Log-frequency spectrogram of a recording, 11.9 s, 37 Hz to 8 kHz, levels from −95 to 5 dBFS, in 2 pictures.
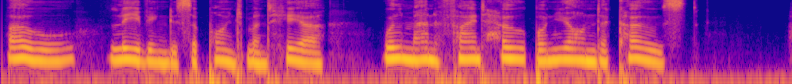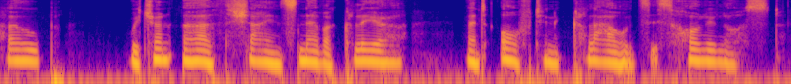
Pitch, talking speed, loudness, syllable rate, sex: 165 Hz, 125 wpm, -18 LUFS, 3.7 syllables/s, female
